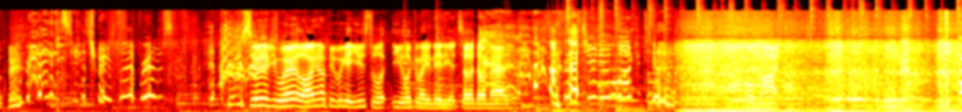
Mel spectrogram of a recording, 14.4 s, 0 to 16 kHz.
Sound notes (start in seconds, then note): 3.0 laughs; 7.2 laughs; 10.1 engine roars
